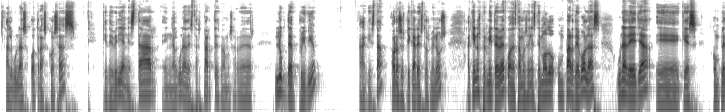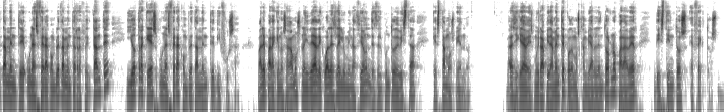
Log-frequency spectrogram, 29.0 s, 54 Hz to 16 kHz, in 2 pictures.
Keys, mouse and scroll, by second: 0.5 click, 23.8 click.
